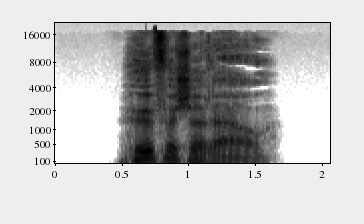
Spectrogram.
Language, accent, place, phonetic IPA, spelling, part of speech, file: German, Germany, Berlin, [ˈhøːfɪʃəʁɐ], höfischerer, adjective, De-höfischerer.ogg
- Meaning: inflection of höfisch: 1. strong/mixed nominative masculine singular comparative degree 2. strong genitive/dative feminine singular comparative degree 3. strong genitive plural comparative degree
